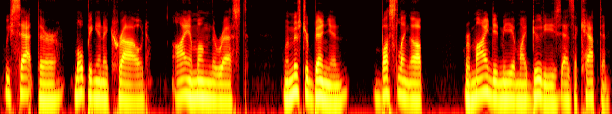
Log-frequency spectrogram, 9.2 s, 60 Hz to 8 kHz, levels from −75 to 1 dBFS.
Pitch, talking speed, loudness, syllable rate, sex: 120 Hz, 155 wpm, -17 LUFS, 4.7 syllables/s, male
